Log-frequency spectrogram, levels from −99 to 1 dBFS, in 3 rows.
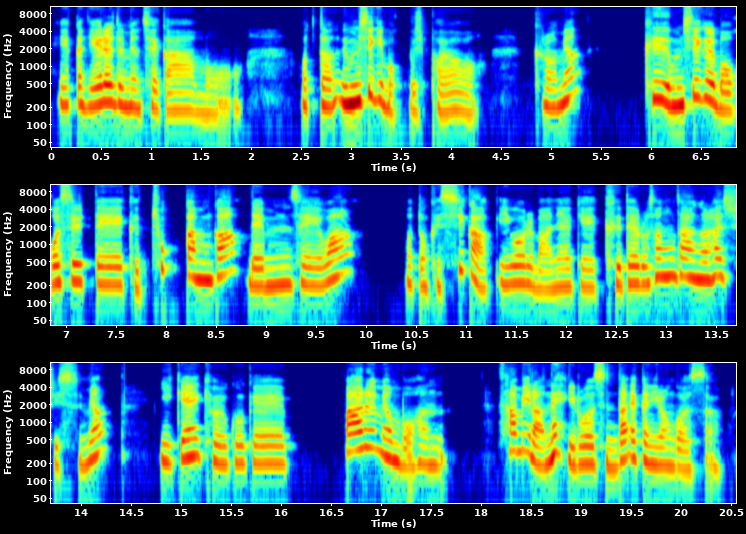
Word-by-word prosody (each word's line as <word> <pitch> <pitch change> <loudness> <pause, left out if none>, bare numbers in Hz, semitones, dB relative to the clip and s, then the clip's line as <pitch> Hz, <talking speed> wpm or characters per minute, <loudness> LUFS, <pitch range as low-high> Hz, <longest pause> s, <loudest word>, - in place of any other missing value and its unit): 약간 220 -1 -2
예를 235 +3 +6
들면 205 -3 0
제가 175 -2 -5
뭐 185 +7 -13 0.6
어떤 210 +3 -2
음식이 250 +4 +8
먹고 170 -3 -8
싶어요. 170 +1 -8 0.5
그러면 225 - -2 0.6
그 275 -2 +3
음식을 235 +5 +4
먹었을 220 +5 0
때 205 -1 -1
그 - - -7
촉감과 325 - +1
냄새와 205 - -1 0.5
어떤 200 -3 -7
그 195 - -10
시각, 260 - -1
이거를 215 -1 -1
만약에 180 +1 -7
그대로 210 +1 -2
상상을 280 -1 +2
할 285 0 0
수 265 -7 -11
있으면 220 - -3 0.5
"이게 245 +5 +2
결국에 195 -2 -5 0.6
빠르면 325 - +5
뭐 - - -4
한 190 +1 -7 0.5
3 325 0 0
일 300 - +1
안에 230 +11 +3
이루어진다." 195 +2 0
약간 230 -4 0
이런 185 -1 -4
거였어요. 160 -1 -8
210 Hz, 250 characters per minute, -21 LUFS, 195-255 Hz, 0.6 s, 음식이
